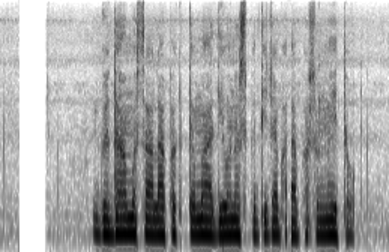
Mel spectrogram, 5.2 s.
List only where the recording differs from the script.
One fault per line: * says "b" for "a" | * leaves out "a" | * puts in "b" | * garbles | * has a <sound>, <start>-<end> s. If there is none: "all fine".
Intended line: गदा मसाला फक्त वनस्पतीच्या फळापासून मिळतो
* puts in "मादी"
* has a dropout, 3.8-3.9 s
